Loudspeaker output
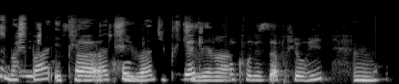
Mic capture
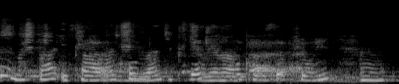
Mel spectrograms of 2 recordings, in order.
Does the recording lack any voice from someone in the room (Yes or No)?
No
